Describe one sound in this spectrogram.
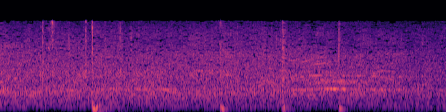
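A basketball bounces on a court a few times.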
